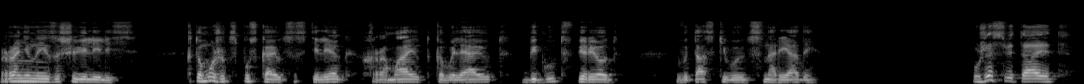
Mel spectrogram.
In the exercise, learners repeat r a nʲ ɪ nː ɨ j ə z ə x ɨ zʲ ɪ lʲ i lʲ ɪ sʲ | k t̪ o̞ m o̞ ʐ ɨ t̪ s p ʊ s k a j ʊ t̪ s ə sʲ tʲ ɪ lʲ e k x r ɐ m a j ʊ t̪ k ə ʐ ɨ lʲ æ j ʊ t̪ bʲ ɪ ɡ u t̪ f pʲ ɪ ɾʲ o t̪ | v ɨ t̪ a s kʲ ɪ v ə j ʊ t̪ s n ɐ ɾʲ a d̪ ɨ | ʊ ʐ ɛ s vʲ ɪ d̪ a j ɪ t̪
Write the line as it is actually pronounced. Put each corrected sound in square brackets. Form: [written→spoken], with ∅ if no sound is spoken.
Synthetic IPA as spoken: r a nʲ ɪ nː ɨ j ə z ə [x→ʂ] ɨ [zʲ→vʲ] ɪ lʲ i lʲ ɪ sʲ | k t̪ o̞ m o̞ ʐ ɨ t̪ s p ʊ s k a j ʊ t̪ s ə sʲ tʲ ɪ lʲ e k x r ɐ m a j ʊ t̪ k ə [ʐ→v] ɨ lʲ æ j ʊ t̪ bʲ ɪ ɡ u t̪ f pʲ ɪ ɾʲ o t̪ | v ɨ t̪ a s kʲ ɪ v ə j ʊ t̪ s n ɐ ɾʲ a d̪ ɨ | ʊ ʐ ɛ s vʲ ɪ [d̪→t̪] a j ɪ t̪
